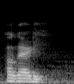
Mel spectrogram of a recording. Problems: constant background noise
